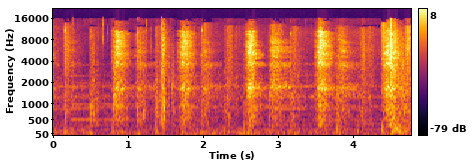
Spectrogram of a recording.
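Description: Running footsteps in the video game Fallout 4 at Green Top Nursery: many quick, sharp steps in an uneven rhythm, moderately loud and alone.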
